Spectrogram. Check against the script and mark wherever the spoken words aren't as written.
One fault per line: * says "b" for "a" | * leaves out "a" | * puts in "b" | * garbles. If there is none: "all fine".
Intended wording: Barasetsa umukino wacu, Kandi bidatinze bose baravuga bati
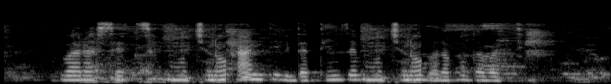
* leaves out "wacu"
* says "umukino" for "bose"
